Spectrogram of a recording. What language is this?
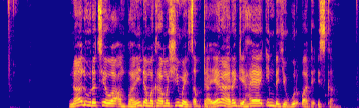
Hausa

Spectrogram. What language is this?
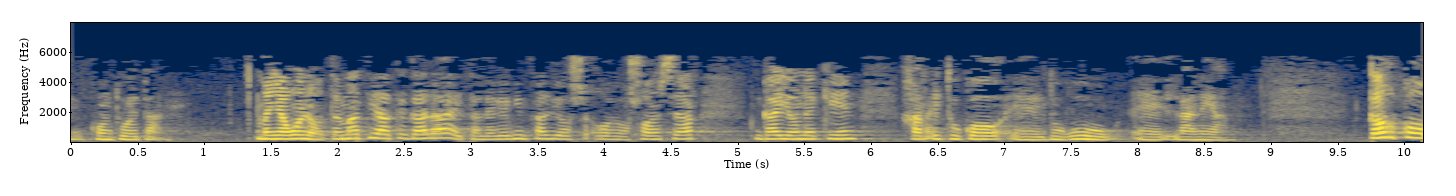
Basque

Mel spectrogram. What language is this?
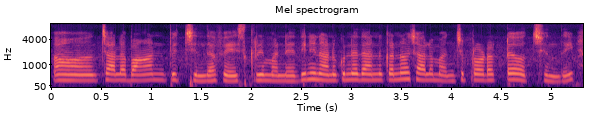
Telugu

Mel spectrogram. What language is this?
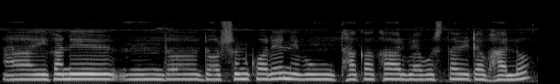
Bangla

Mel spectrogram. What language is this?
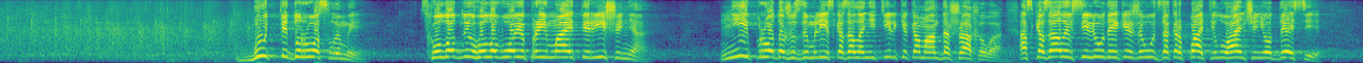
Ukrainian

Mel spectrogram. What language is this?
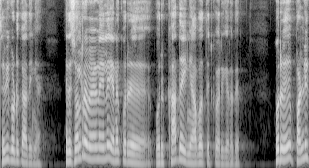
Urdu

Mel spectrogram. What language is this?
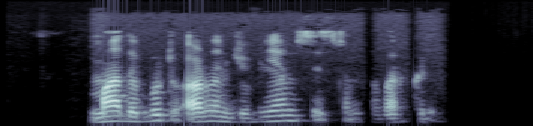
Pashto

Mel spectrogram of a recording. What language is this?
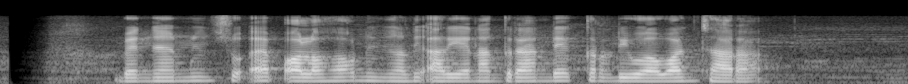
Sundanese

